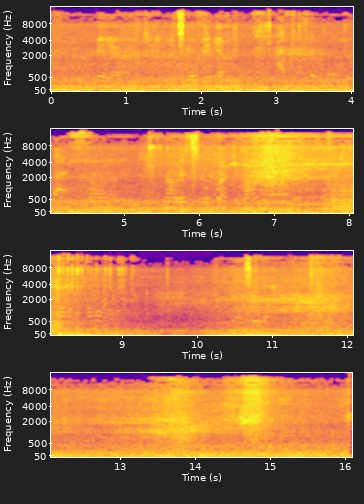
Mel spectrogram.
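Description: Car driving on a paved road, heard from inside the cabin: a steady low engine and tyre rumble that dips briefly about ten seconds in.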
